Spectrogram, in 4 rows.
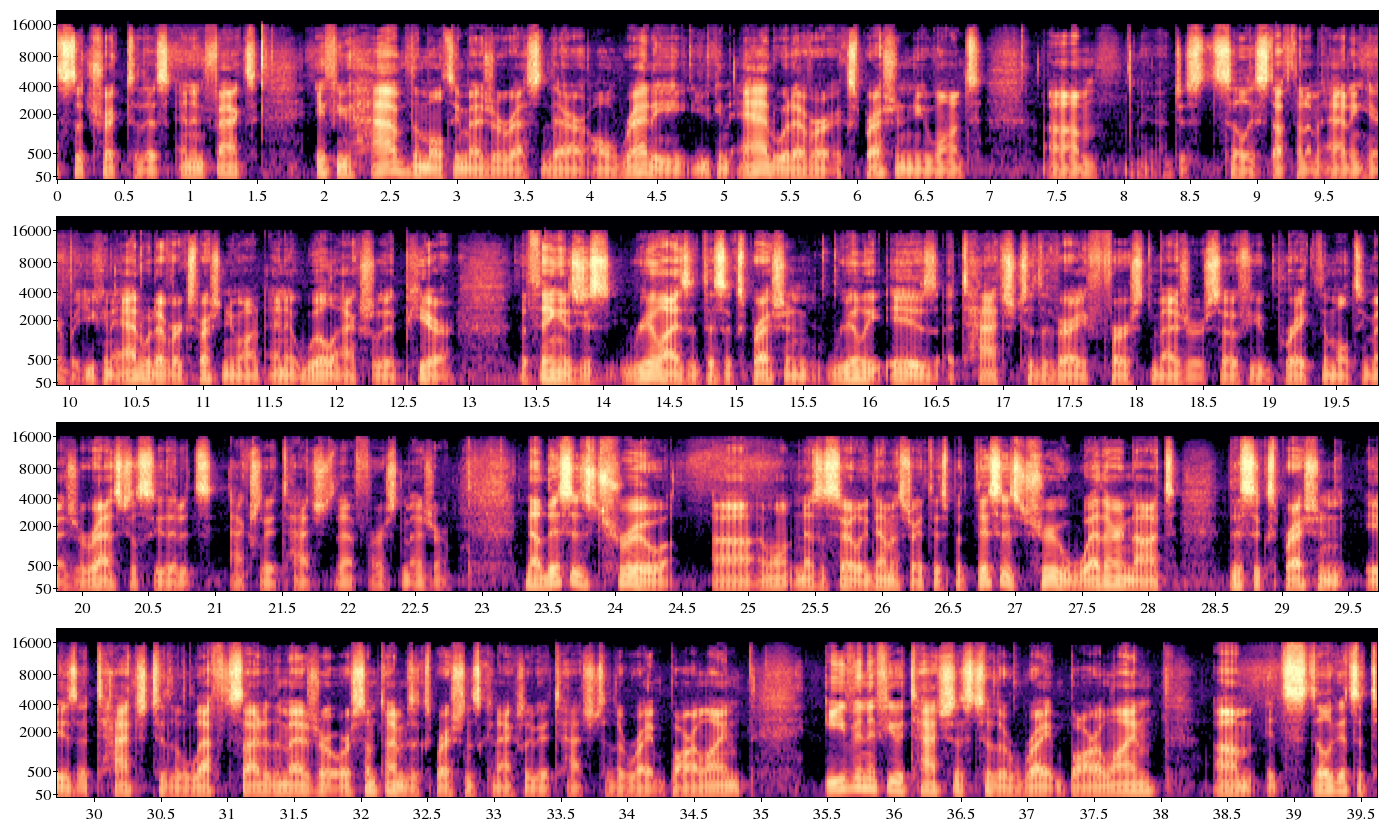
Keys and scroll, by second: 1.6 BackSpace, 10.1 Escape, 10.5 super+z.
